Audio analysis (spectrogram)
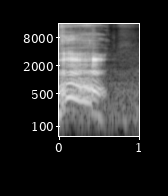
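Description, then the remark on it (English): A single drawn-out yawn, a breathy, wavering groan lasting about half a second before cutting off into quiet. “Now that I said that, now I'm going to fucking yawn.”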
